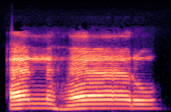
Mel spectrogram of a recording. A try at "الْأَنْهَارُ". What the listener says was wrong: Masih itu ya. An, di ujungnya itu kelepas. Sebelum ke H jangan dilepas dulu. Jadi lepasnya itu langsung ke H. Anha langsung ke H. Kalau gini anha. Nah, itu kan dilepas duluan. Anha itu mantul.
